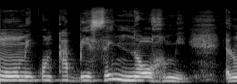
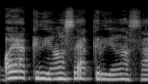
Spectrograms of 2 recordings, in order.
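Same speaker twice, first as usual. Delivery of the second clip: alarmed cry; 6 semitones higher than usual. Retold or imitated. Frantic vision of the child.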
